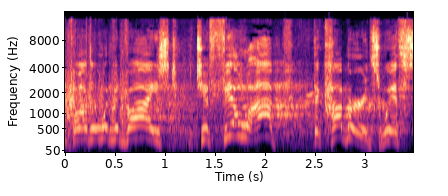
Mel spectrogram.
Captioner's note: some Applause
